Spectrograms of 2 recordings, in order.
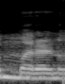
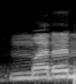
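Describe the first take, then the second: First: मरण ending in retroflex ण; correct nasal. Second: मरण ending in dental n; wrong nasal. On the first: Teacher correcting the mistake, मरण with retroflex ण. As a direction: curl the tongue for मरण's last sound. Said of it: "मरण होता है". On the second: Teacher showing the mistake, मरण with plain n. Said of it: "मरण नहीं होता". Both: Shown as a demonstration.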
